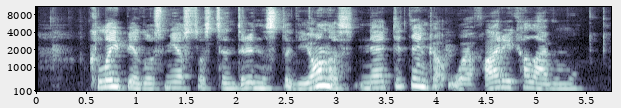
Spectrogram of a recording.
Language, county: Lithuanian, Vilnius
